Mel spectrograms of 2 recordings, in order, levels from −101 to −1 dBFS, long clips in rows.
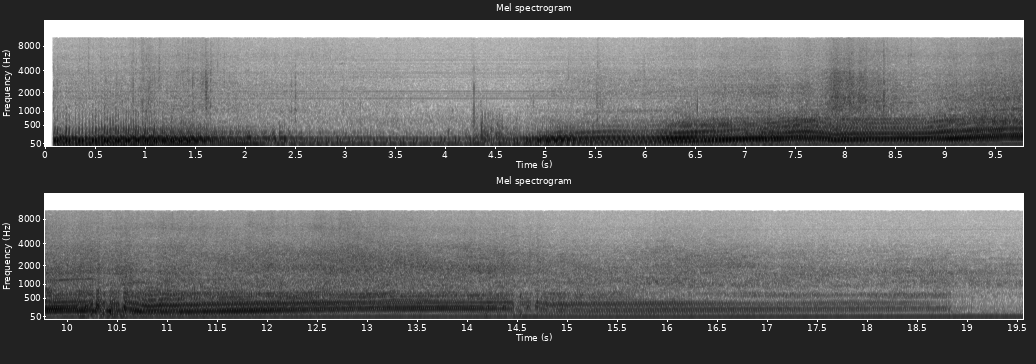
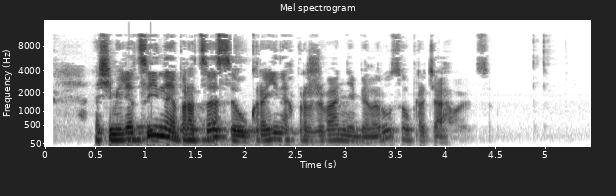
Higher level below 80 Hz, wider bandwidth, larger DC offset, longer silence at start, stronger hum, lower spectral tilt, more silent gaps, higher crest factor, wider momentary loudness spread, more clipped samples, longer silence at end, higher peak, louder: first, -22 dBFS vs -52 dBFS; about the same, 10.5 kHz vs 11.5 kHz; first, 0.4% vs under 0.1%; second, 0.1 s vs 0.35 s; neither; first, -7.5 dB/octave vs -5 dB/octave; neither; about the same, 12 dB vs 16 dB; about the same, 16 LU vs 15 LU; neither; second, 0 s vs 1.05 s; about the same, 0 dBFS vs 0 dBFS; about the same, -13 LUFS vs -15 LUFS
